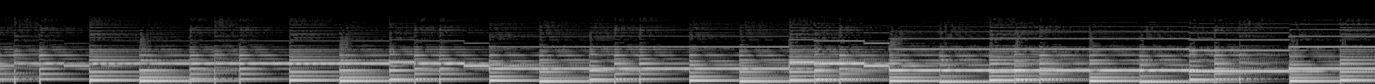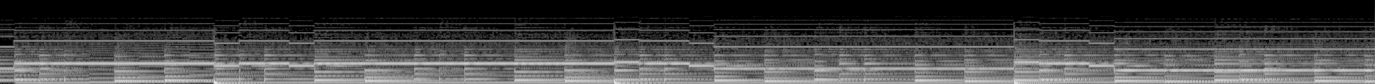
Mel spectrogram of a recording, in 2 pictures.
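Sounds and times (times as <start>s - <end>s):
romantic music: 0.2s - 27.4s.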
